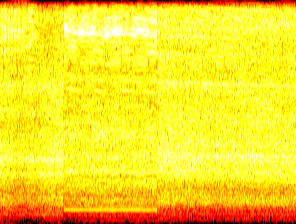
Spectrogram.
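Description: An angle grinder whines loudly as it cuts into metal.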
